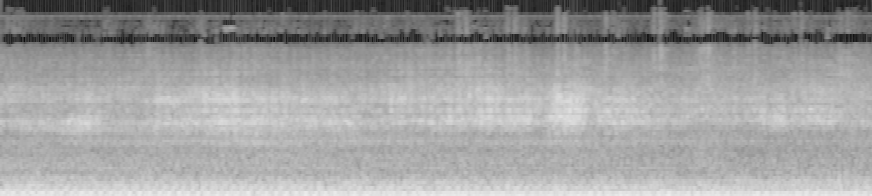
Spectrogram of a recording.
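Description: Freight train tank cars rolling past close by: a steady rumble of steel wheels on rail, with a higher hiss over it that swells and fades a few times.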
